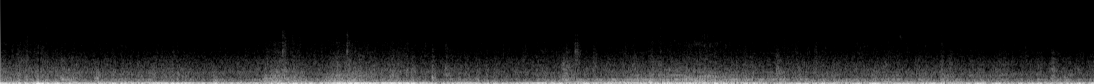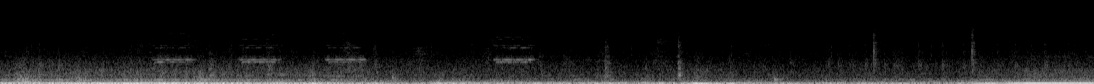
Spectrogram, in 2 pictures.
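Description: Steady low rumble of a Mercedes-Benz O500RS 1836 bus driving at speed, heard inside the cabin. About two-thirds of the way through come four short electronic beeps, three in quick succession and then one more.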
